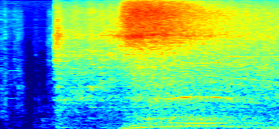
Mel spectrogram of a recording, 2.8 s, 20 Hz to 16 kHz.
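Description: A Mercedes E55 started with its push button: a short quiet gap, then the starter cranks and the engine catches, rising into a loud, steady, close idle rumble that holds to the end.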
